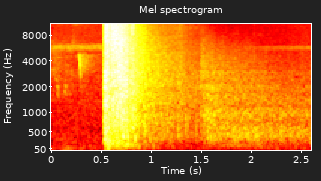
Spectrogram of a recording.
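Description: A 10 gauge shotgun fires a single 3 ounce TSS turkey load outdoors, one sharp, very loud blast followed by a fading rumble, with a faint beep just before.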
